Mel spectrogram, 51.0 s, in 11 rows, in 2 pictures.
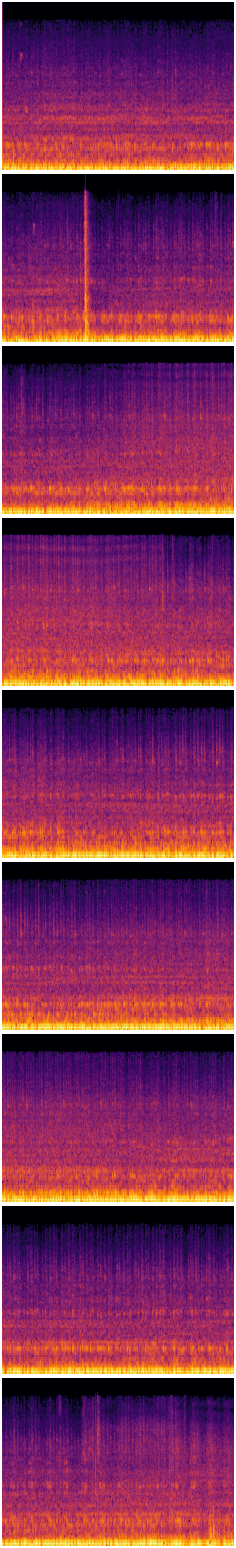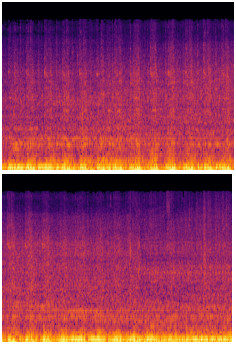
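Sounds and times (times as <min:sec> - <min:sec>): car engine idling: 0:00.0 - 0:51.0.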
